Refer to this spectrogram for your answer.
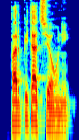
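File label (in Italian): "parpitazioni", dialettale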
